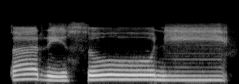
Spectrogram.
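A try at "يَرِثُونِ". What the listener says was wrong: Iya toh Mbak, masa tambah kalau titiknya di bawah. Yarisuni, yarisuni.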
